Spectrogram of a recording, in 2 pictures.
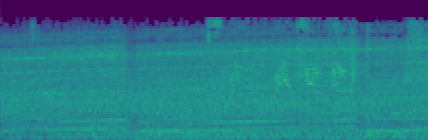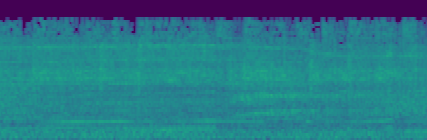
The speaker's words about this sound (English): This is one of those games that's like, it's actually kind of pleasant to listen to just the engine noise. And you know they had to get it right.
